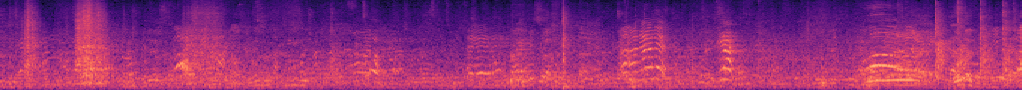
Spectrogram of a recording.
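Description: Men shout across an open football pitch.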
